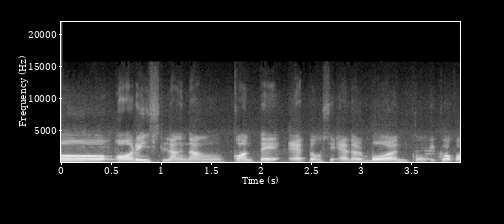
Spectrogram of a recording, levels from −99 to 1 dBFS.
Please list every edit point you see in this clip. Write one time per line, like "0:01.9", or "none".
none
